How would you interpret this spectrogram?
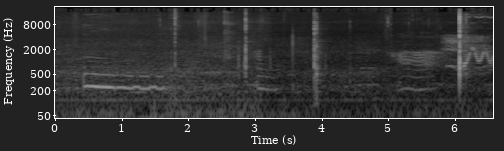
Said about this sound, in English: You can hit another buzzer.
